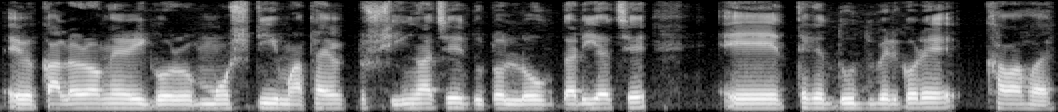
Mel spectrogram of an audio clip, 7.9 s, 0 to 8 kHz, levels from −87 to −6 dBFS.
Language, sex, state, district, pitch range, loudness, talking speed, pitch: Bengali, male, West Bengal, Jalpaiguri, 115-120 Hz, -14 LUFS, 165 wpm, 120 Hz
